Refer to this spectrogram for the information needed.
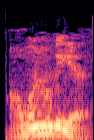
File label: tamil his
